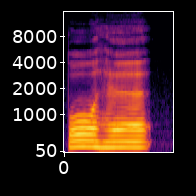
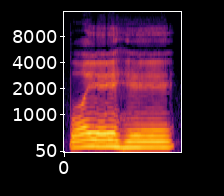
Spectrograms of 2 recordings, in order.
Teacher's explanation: Imam Syu'bah membacanya dengan imalah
